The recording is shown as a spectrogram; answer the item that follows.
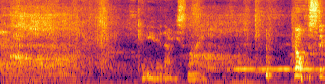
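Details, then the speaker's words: A dog sleeping on the couch snores softly and rhythmically, faint beneath room and kitchen noise; snoring. "sleep on the couch, he's snoring."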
